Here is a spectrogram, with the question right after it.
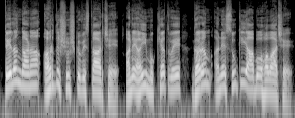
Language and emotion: Gujarati, neutral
